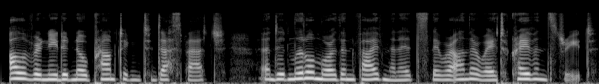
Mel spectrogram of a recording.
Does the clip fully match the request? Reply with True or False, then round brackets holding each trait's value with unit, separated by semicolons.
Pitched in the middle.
False (225 Hz)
